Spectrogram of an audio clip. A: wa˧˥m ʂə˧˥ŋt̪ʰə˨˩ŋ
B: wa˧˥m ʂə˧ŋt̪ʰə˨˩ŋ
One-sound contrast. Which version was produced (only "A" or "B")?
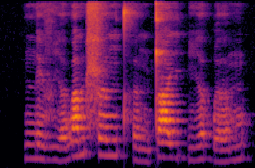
B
